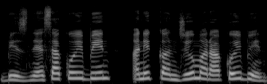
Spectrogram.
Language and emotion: Goan Konkani, neutral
